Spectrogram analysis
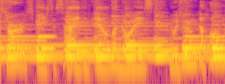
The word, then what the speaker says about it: Illinois: If we just stop here for a moment to say that I actually rhyme boys with Illinois. Nobody pronounces it Illinois. It's Illinois, but poetic license.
